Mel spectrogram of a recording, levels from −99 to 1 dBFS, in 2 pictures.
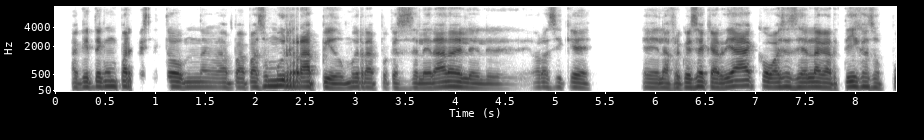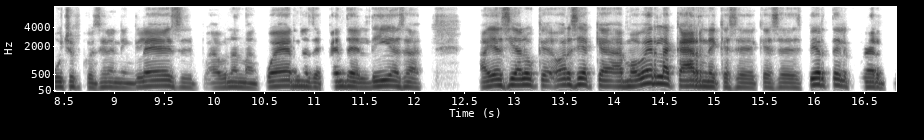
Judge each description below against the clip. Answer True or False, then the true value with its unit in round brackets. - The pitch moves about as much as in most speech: True (3.3 semitones)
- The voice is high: False (125 Hz)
